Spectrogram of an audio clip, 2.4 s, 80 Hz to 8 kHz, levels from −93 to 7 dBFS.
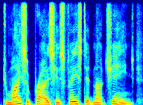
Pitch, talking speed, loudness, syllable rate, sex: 150 Hz, 200 wpm, -17 LUFS, 5.1 syllables/s, male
